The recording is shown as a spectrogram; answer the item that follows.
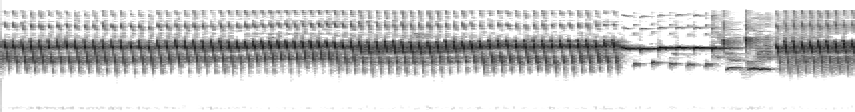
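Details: Canary song for training other canaries: a long, tight, fast rolling trill holds steady for about six seconds. It is followed by a high whistle, a few short chirps and a return of the buzzy roll.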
